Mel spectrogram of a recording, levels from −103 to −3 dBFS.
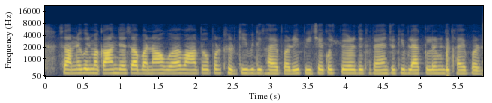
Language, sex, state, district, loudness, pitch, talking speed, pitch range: Hindi, female, Uttar Pradesh, Muzaffarnagar, -16 LUFS, 205 Hz, 305 wpm, 200-210 Hz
